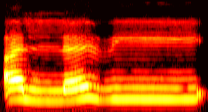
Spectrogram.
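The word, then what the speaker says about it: الذي: Because this the is very soft, and we pronounce it when we put the tip of our tongue on the upper lips, on the tip of our upper lips, and very softly. Okay, we say allazi, the.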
